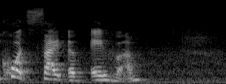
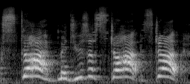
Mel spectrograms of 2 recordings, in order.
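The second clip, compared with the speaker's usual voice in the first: retold pleading shout; 6 semitones higher, 3 dB louder, slower than usual. Retold man fending off attacker.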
